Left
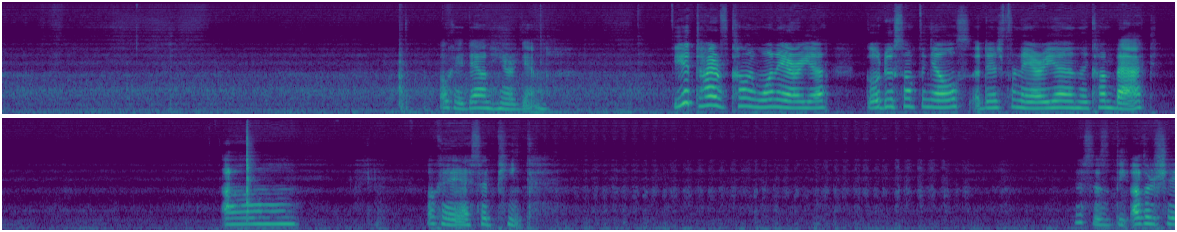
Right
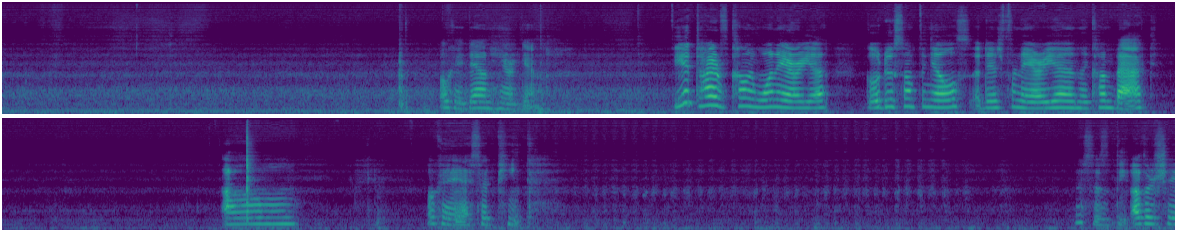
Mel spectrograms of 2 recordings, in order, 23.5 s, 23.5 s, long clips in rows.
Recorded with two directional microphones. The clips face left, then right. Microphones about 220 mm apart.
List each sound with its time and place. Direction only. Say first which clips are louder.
4.4 s speech: left 2 dB; 20° left (ahead or behind)
6.7 s speech: left 2 dB; 20° left (ahead or behind)
13.9 s hands: left 1 dB; 15° left (ahead or behind)
16.0 s speech: left 4 dB; 20° left (ahead or behind)
22.4 s speech: left 4 dB; 20° left (ahead or behind)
